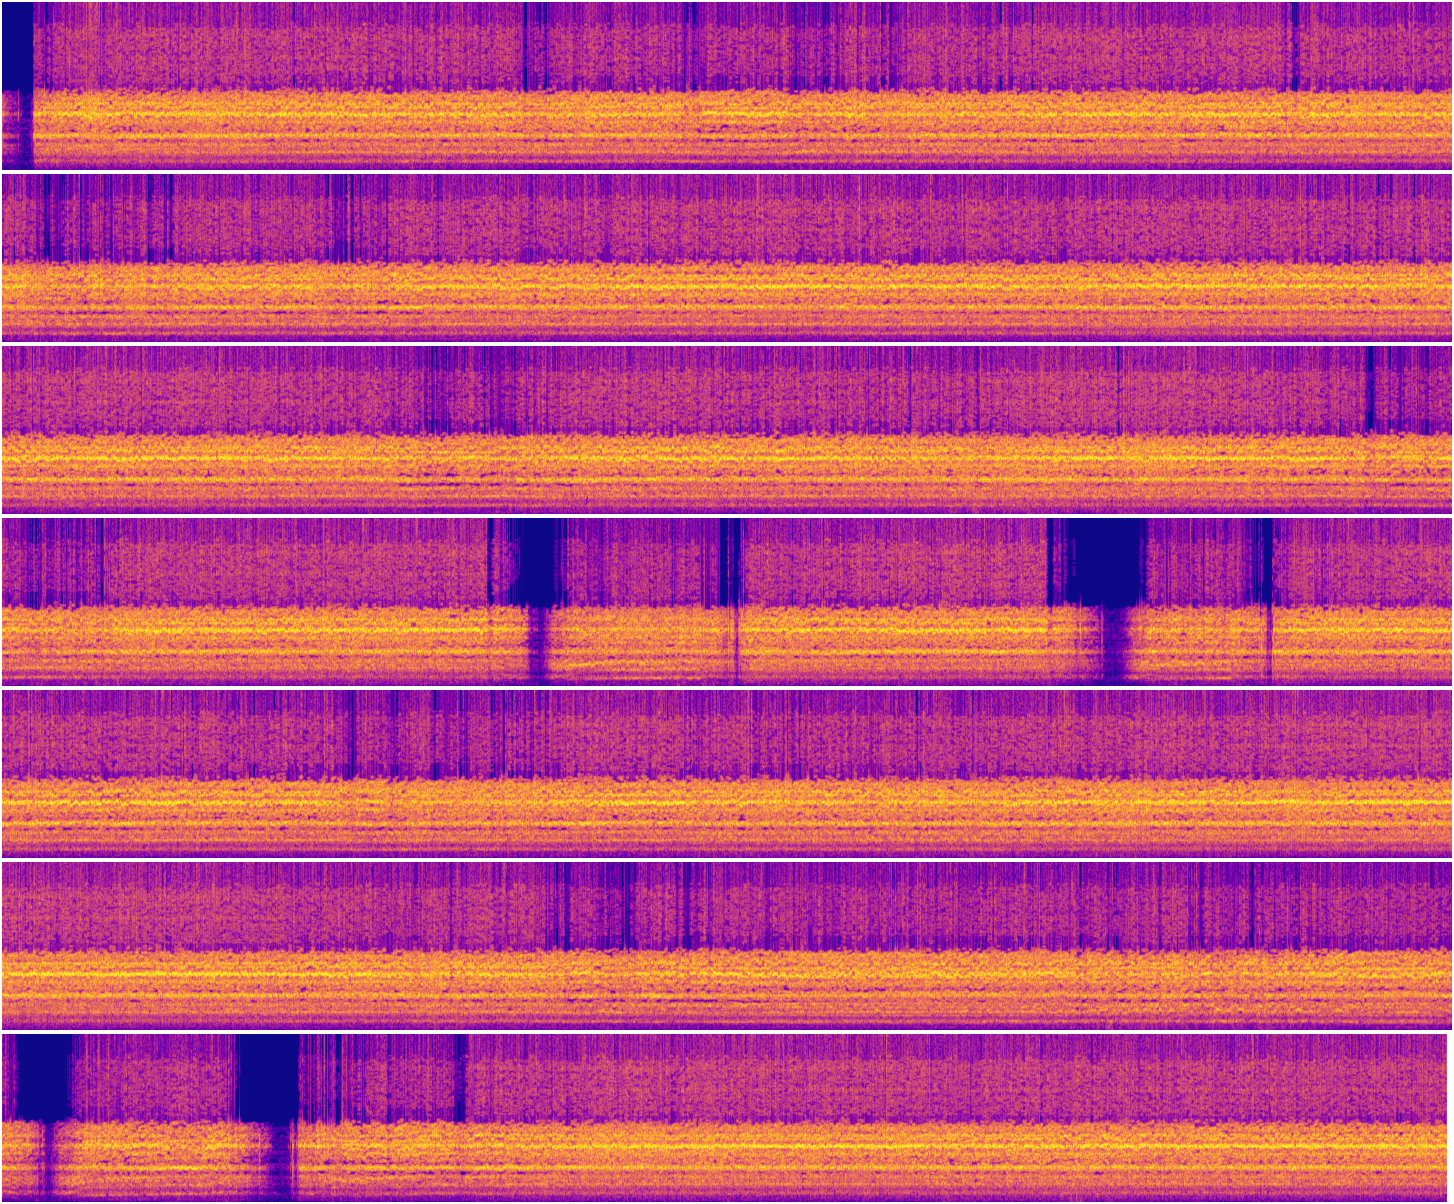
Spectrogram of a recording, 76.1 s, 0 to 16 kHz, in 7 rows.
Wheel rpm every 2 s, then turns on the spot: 160, 230, 230, 230, 230, 230, 230, 230, 230, 230, 230, 220, 230, 230, 220, 220, 220, 210, 140, 180, 120, 180, 230, 230, 230, 220, 210, 210, 230, 220, 210, 210, 160, 140, 210, 210, 210, 210.
40-42 64-66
